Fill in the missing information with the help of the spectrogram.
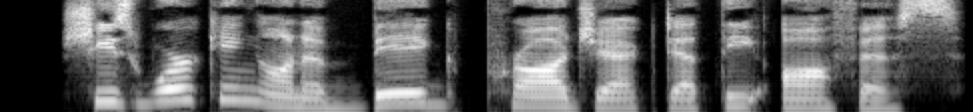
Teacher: Stress, working, big, project, and office.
